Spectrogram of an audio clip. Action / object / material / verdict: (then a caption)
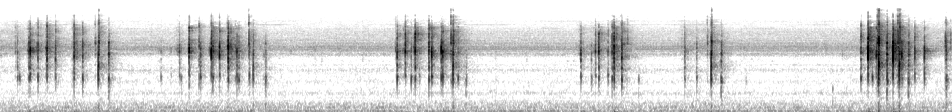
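tap / plastic mechanical keyboard / plastic / none. Fingertips type on a compact custom mechanical keyboard with red and pink plastic keycaps and Gateron Milky Yellow switches. Short bursts of quick, bright clacking keystrokes are separated by brief pauses over a low, steady background hum.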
